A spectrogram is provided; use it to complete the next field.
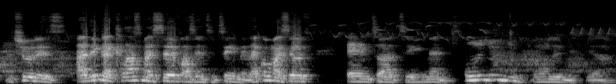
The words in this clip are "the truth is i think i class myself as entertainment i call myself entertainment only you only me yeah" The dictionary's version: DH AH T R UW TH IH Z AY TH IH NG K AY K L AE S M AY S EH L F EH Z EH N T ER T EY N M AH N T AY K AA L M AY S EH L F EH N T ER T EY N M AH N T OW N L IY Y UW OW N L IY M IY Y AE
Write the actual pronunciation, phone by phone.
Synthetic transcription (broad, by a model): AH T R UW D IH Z AY TH IH NG K AY K L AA S M AY S EH L F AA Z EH N T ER T EY N M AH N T AY K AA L M AY S EH L F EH N T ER T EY N M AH N T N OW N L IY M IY Y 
